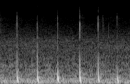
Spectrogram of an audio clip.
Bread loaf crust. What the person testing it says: That is how you know when your bread is done. You want to hear that nice hollow inside.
